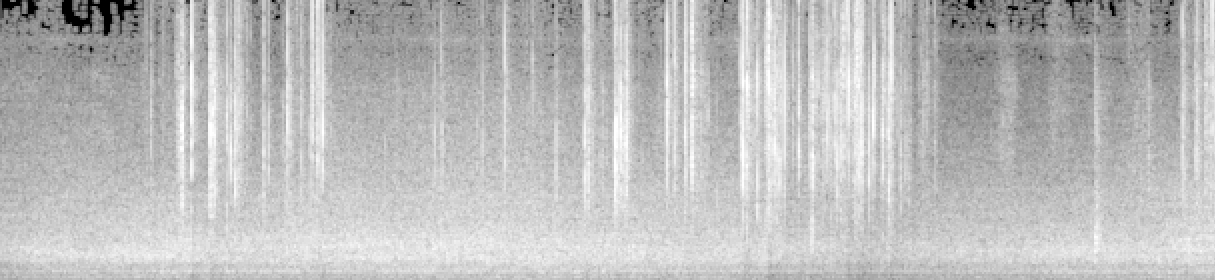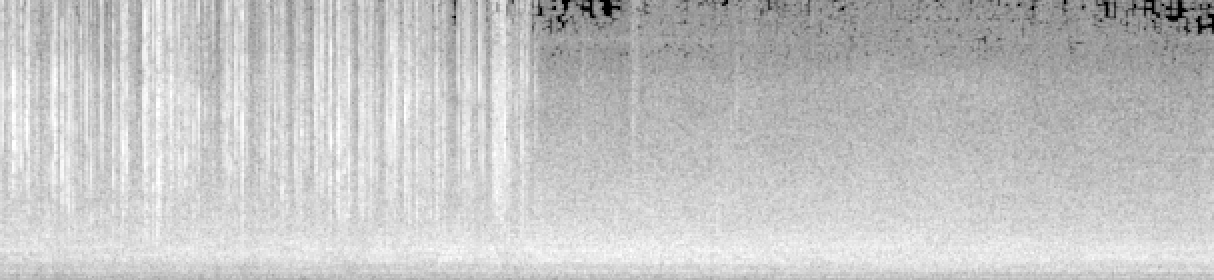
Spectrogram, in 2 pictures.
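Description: Steady city traffic and rail-yard noise with a low hum throughout. Over it come bursts of crinkling and clicking, typical of an anti-static plastic bag being cut with wire cutters and pulled open.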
